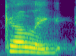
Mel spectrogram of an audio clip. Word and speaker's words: colleague: Colleague has unusual spelling because it is borrowed from French. So when people see it written down, they often assume it has a soft G sound, like the words village or privilege, but it doesn't. It is colleague, colleague.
